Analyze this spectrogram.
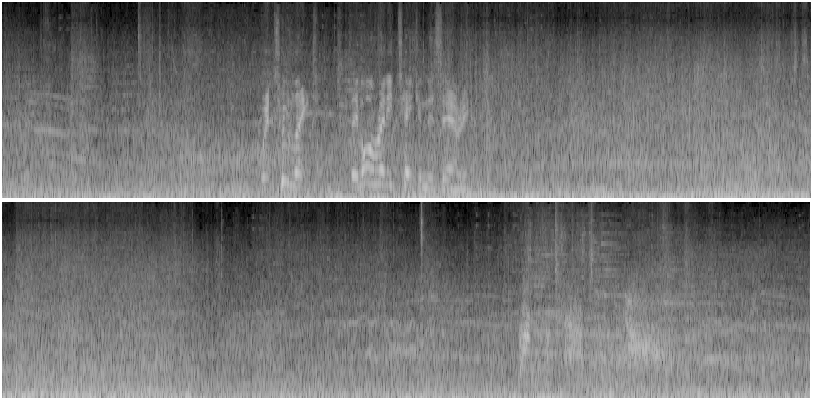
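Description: Weapons clash and clang in a large battle.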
